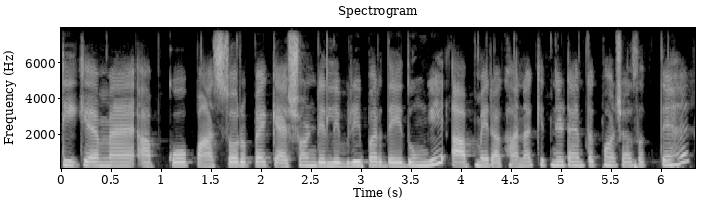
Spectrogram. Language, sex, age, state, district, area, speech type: Hindi, female, 30-45, Madhya Pradesh, Jabalpur, urban, spontaneous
